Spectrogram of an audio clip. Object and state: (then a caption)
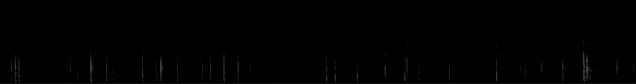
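Fingernail taps on a glass tablet screen. Fingernail tips of curled fingers tap on the glass screen of an iPad, making about twenty-two quiet, dry clicks at an uneven pace. Each tap is short and crisp with no ring, over a faint steady low hum.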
